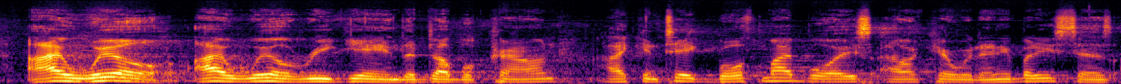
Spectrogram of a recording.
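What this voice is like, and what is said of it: Strained, damaged voice. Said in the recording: “my voice is pretty bad today because my children attacked me ... crushed and tore my vocal box, my voice box. He actually injured me.”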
